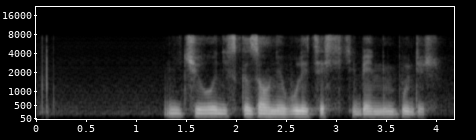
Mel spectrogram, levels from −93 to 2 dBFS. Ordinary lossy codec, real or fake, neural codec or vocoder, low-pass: none; fake; codec, 16 kHz, 0.9 kbps, LongCat-Audio-Codec; none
